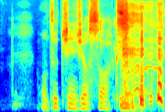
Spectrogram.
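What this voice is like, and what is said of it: Imitates another person's voice. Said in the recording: “great John Turturro impression”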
